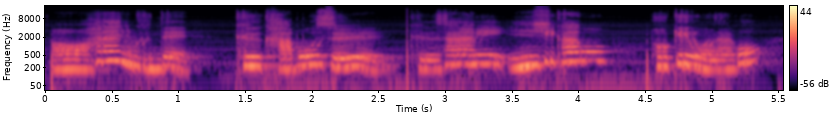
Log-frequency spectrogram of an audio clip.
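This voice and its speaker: A woman's voice: a little high, lively intonation, a little slow. A woman pastor preaching a sermon. She asks the congregation questions and answers them herself. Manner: acts out quoted voices loudly. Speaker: pastor and counselor. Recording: echoey room, mic at a distance, faint hum.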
